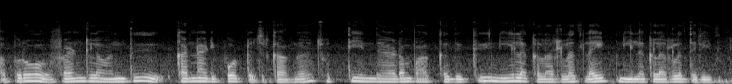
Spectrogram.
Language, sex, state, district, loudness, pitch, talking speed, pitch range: Tamil, male, Tamil Nadu, Kanyakumari, -15 LUFS, 135 Hz, 130 wpm, 120-145 Hz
